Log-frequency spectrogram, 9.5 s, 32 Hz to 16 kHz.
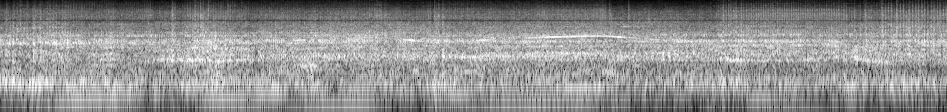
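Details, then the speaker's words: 1977 Harley-Davidson golf cart with a 250 two-stroke engine, run after years of sitting, with a broken ground and a forward/reverse selector that sometimes prevents starting: steady, even buzzing run with no misses or surging; holds its speed and sounds healthy. "other than that um she's not bad she runs good"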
